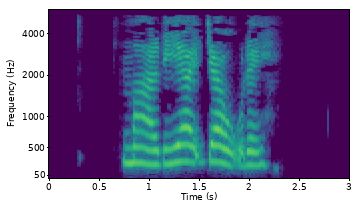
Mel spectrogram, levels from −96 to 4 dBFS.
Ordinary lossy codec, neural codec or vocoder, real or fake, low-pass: MP3, 24 kbps; codec, 16 kHz in and 24 kHz out, 1 kbps, XY-Tokenizer; fake; 5.4 kHz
